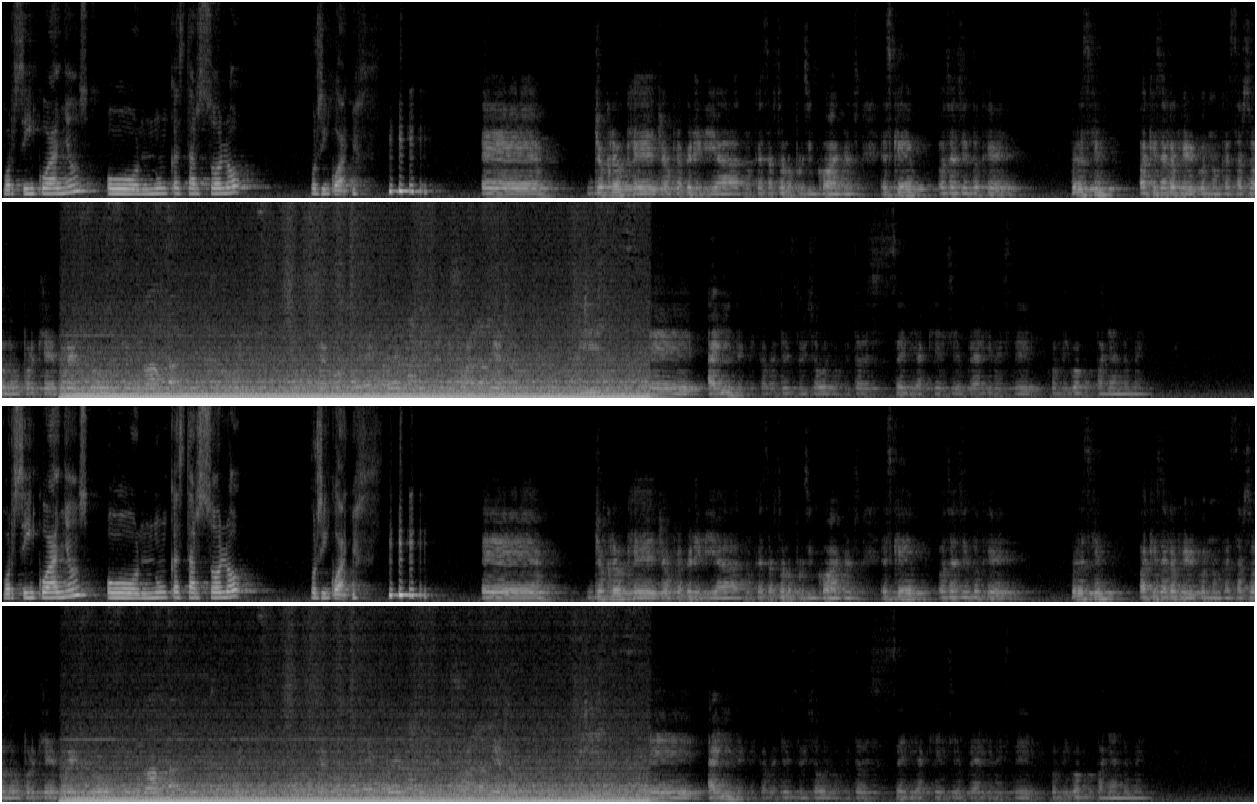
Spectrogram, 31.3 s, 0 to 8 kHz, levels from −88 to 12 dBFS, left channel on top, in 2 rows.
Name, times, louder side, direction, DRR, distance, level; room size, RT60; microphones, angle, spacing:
voice 1, 0.0-3.0 3.9-4.5 4.8-5.3, right 2 dB, 45° right, 12 dB, 1.1 m, -29 dB
voice 2, 6.0-6.9 7.3-12.7 13.4-13.9 14.2-19.1 19.5-22.3 22.8-23.3 23.7-30.0, left 1 dB, 45° left, -4 dB, 3.1 m, -39 dB
sound 1, 16.4-23.8, left 1 dB, 25° left, 1.8 m, -26 dB
24.5 x 18.0 x 8.6 m, 0.79 s
head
